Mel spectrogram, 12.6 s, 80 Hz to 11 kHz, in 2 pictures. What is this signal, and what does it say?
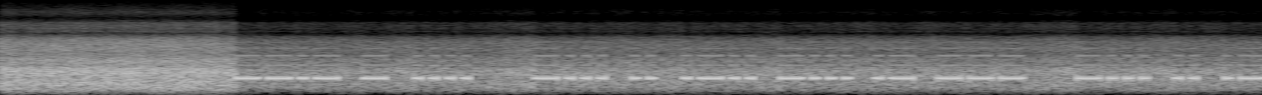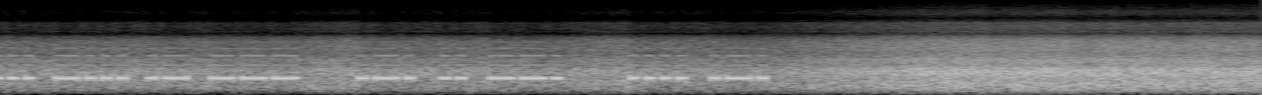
Morse code, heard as a keyed tone, hand-sent with a paddle, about 30 wpm, 560 Hz, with radio static and a narrow filter. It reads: QTH BILBAO BILBAO RIG HR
